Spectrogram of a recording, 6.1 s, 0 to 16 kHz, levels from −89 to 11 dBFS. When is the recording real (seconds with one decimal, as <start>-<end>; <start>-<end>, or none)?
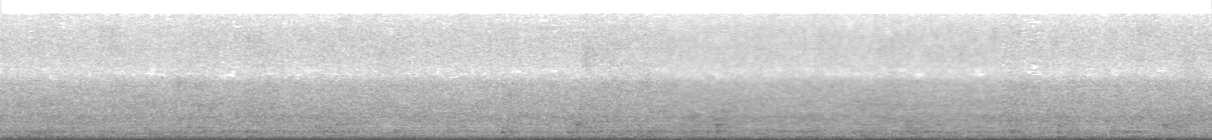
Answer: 0.0-3.3; 5.0-6.1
